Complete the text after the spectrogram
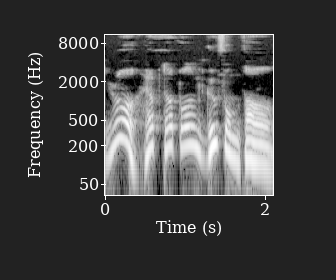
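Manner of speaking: poor Texan drawl. Quoting a line from King of the Hill, horrible Hank Hill impression. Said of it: "that was a horrible Hank Hill".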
